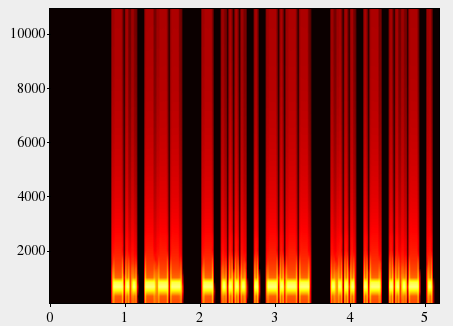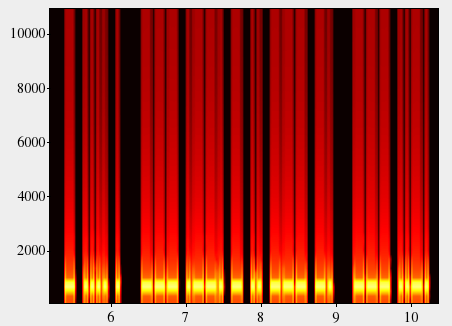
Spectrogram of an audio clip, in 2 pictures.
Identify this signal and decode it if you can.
Morse code, heard as a keyed tone, about 28 wpm, 700 Hz. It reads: DO THEY HAVE THE OPTION OF
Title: Sentences from Top 1300 Words 28wpm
